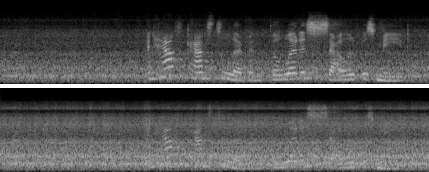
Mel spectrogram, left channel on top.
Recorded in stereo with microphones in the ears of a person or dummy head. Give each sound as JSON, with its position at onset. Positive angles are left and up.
{"t": 1.5, "sound": "a woman speaking", "side_deg": 30, "distance_m": 0.6}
